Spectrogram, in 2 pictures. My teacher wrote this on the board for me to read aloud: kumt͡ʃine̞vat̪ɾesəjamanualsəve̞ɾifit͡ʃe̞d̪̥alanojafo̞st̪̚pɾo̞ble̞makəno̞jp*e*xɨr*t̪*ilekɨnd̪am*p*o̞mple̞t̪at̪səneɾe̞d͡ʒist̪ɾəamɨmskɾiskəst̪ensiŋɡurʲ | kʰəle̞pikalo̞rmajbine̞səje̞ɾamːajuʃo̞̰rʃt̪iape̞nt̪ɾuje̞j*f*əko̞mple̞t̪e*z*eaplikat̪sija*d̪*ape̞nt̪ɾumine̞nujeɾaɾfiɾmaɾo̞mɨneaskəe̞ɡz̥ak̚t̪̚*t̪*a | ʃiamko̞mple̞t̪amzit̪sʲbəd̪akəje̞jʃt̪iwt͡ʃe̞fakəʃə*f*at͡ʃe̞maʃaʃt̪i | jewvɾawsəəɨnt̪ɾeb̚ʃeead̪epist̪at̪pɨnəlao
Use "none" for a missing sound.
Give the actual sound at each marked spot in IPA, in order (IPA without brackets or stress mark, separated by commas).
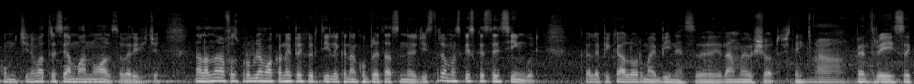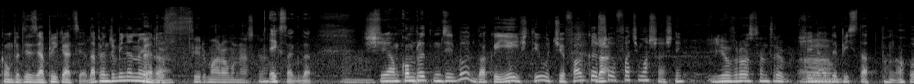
e, t̪, k, s, z, d̪, d̪, f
